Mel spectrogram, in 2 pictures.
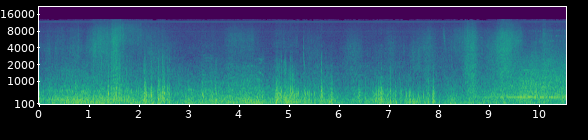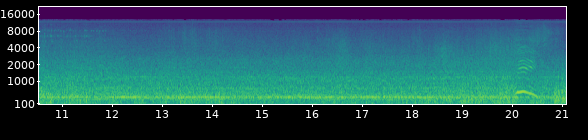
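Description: Wind buffeting the camcorder microphone in uneven gusts. About halfway through, a steady mechanical hum with a single held tone settles in under the wind.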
